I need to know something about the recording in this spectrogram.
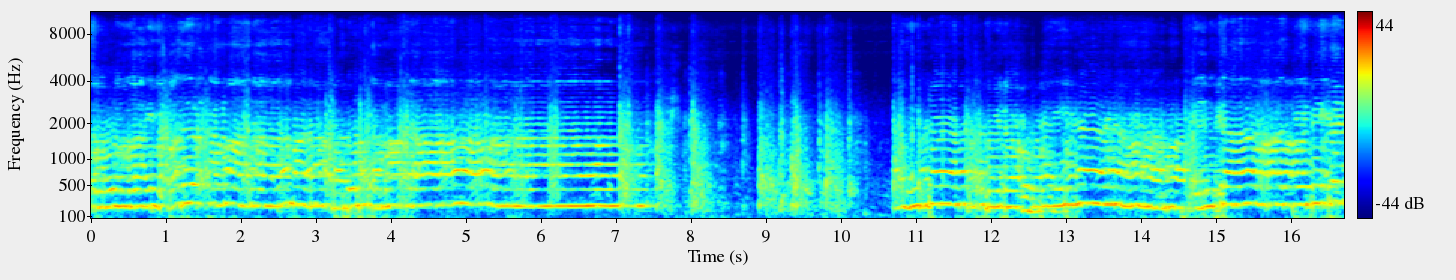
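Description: A group of young men sings together in unison.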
